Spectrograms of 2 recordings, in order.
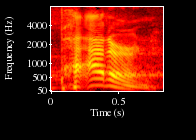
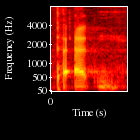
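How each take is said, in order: First: It is said in the speaker's own American accent. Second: It is said in an imitated Australian accent.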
